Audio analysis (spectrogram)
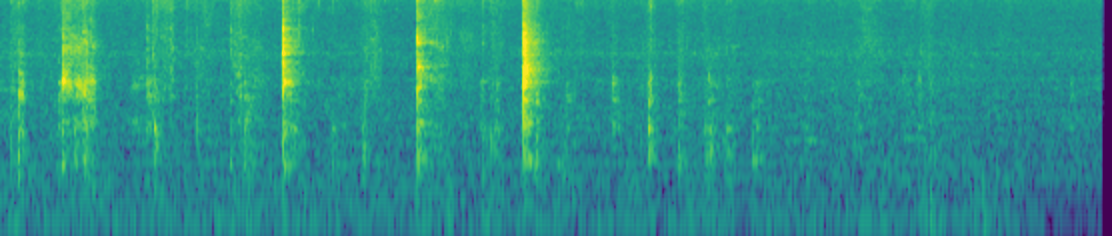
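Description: Sweet potato stems tossed with seasoning in a pan, giving light scattered clicks and taps of a utensil against the pan over a soft steady sizzle, with no talking.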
